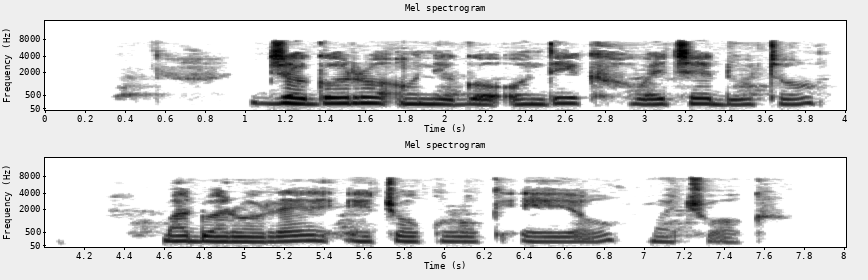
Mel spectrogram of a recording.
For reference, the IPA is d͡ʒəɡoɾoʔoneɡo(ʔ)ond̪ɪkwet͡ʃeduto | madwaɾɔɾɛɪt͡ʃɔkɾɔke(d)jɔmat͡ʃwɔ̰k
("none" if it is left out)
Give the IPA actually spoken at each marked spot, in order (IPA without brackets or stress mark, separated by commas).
ʔ, none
